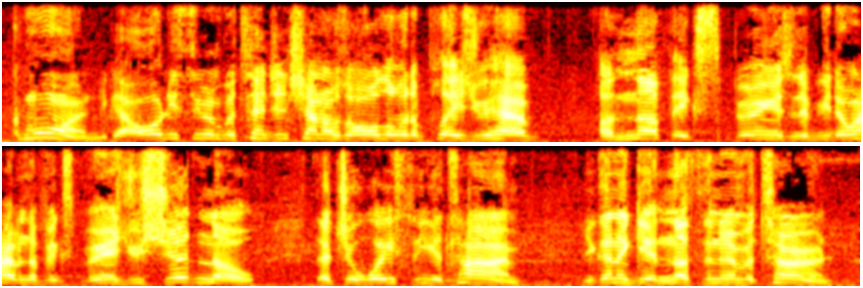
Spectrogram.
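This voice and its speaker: A man with a notably high voice delivers a blunt vlog rant, confrontational and preachy, repeating his lines for emphasis. Faint street and car noise hum behind him outdoors. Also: fast talker, hardly any pauses, fairly bright tone. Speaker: vlogger. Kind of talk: blunt motivational rant to camera.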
